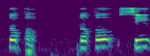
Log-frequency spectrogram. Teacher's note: তুকসিতু, তাটাকে আমরা দমা দিয়ে কাফে যে এখানে সাকিন আছে, কাফটাকে আমরা একটু কলকলা করে ইকু করে পড়বো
